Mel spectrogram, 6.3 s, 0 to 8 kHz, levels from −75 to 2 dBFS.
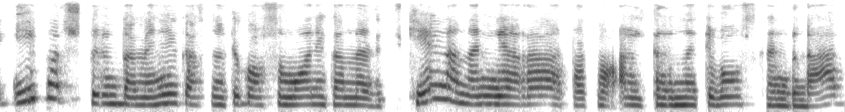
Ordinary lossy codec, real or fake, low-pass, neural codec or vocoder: Opus, 16 kbps; fake; 7.2 kHz; codec, 44.1 kHz, 3.4 kbps, Pupu-Codec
